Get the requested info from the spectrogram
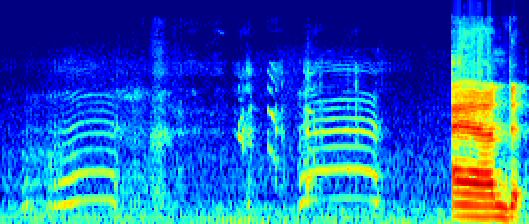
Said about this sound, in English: And meow.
